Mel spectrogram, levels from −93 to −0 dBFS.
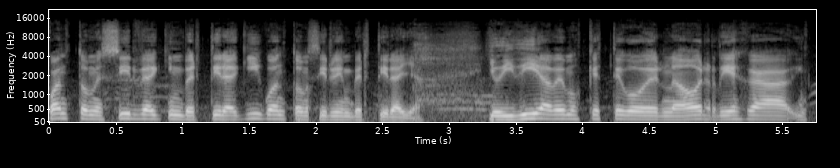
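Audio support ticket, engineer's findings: Compressed frames skipped in decoder: damaged or missing frames dropped, so the sound jumps ahead at 1.93–1.98 s, 3.32–3.34 s and 4.91–4.95 s, skips fitting 10 ms frames.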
